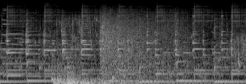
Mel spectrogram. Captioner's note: splashing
